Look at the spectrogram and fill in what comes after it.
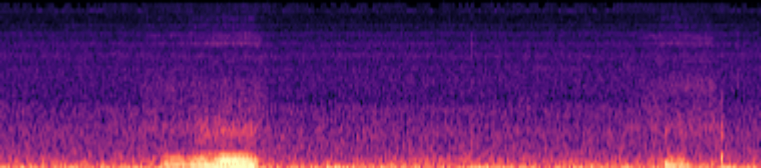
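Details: Tuxedo cat snuggled up and snoring, one low humming snore early on and a fainter short snuffle near the end, quiet indoors.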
